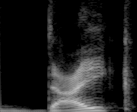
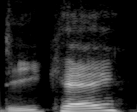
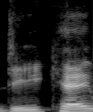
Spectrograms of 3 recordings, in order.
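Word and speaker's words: Dike: It looks like it says dyke, but it's pronounced DK. So it's Shamir DK, which makes no sense.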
